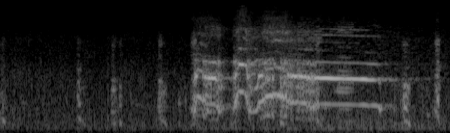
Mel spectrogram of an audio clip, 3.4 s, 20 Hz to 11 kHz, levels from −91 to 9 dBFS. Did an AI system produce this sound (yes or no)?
no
